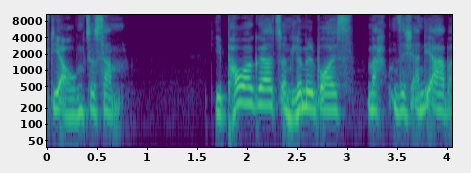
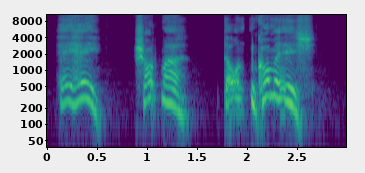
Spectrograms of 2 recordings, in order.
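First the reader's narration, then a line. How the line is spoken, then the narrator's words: Excited shout. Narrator (German): rief er aufgeregt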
